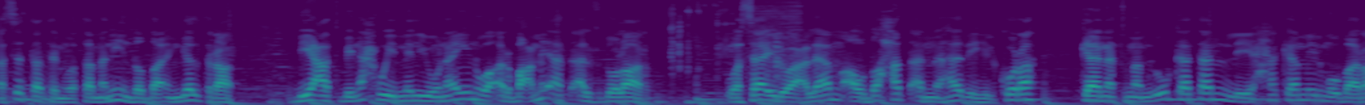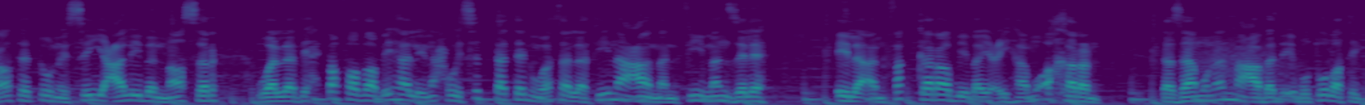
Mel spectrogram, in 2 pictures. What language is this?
Arabic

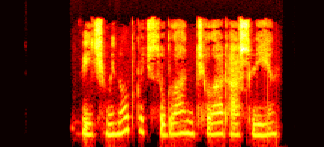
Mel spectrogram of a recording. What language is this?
Mari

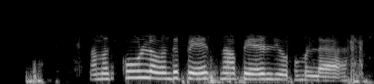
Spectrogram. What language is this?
Tamil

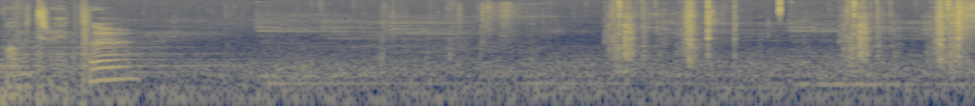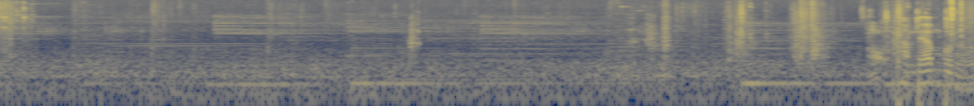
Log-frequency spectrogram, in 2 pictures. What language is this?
Korean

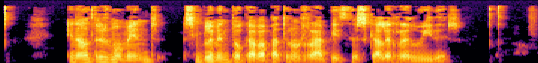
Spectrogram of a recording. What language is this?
Catalan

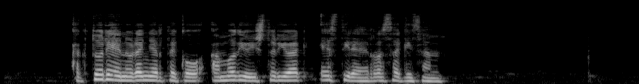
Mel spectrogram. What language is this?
Basque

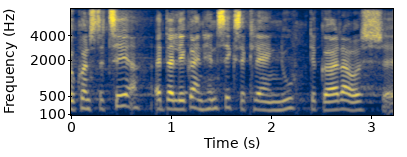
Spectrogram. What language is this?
Danish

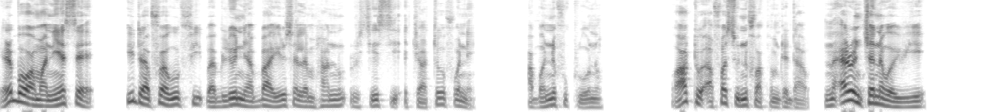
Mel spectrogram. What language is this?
Akan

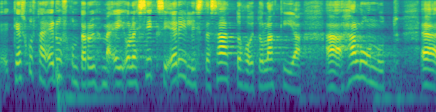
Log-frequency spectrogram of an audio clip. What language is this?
Finnish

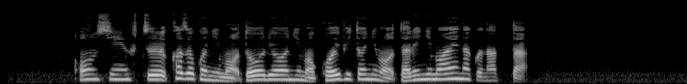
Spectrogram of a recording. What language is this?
Japanese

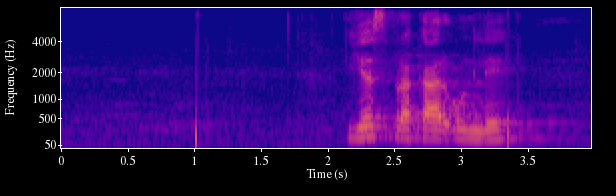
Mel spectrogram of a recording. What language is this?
Nepali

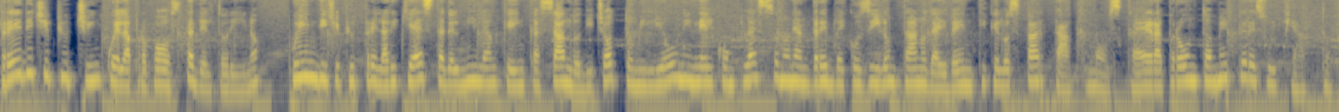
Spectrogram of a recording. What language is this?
Italian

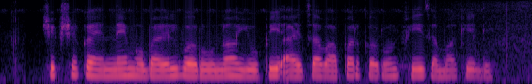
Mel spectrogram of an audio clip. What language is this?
Marathi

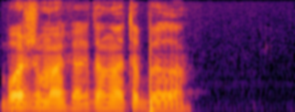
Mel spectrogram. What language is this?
Russian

